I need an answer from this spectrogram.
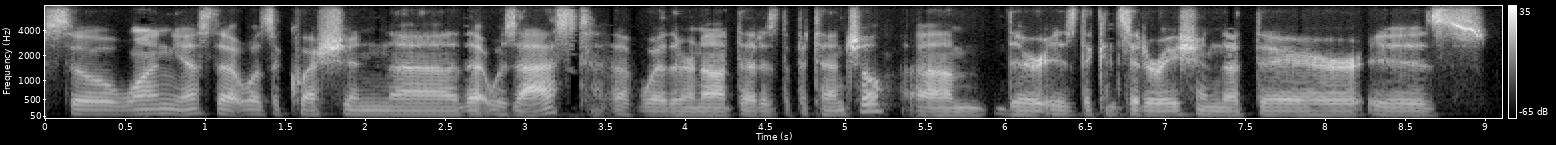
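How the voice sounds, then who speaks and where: A man on municipal planning staff answering council questions in a measured, hedging way, with many fillers. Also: fairly low pitch, a bit bright, no room sound. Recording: dull dry online audio.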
